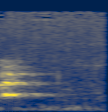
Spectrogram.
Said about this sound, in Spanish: Ese es el perro, aquí ya, ya sabéis.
